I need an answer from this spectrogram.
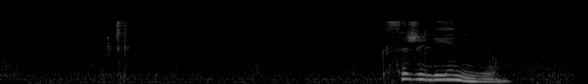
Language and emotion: Russian, sad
